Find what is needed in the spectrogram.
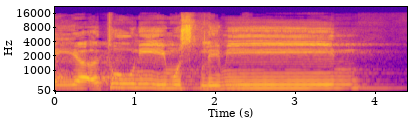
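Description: A man's voice chanting Arabic in melodic Quran-recitation style, winding through ornamented gliding notes and then holding one long steady note for about a second and a half before fading near the end.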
